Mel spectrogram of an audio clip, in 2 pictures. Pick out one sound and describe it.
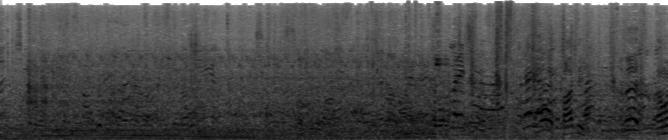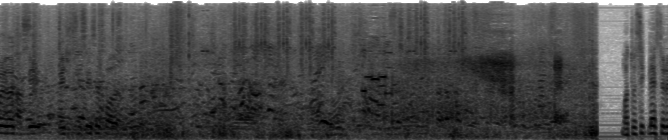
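A crowd of young people talks and calls out excitedly outdoors.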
